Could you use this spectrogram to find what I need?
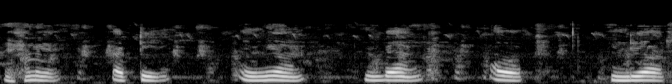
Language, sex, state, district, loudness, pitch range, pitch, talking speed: Bengali, male, West Bengal, Malda, -14 LUFS, 185-225 Hz, 190 Hz, 60 wpm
